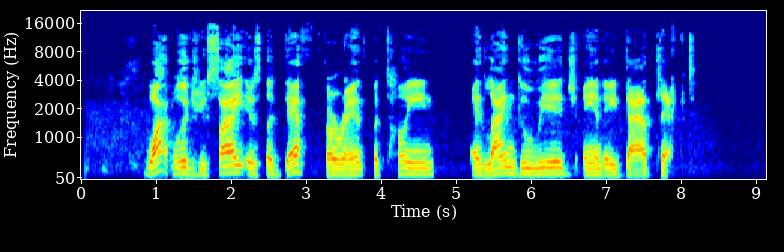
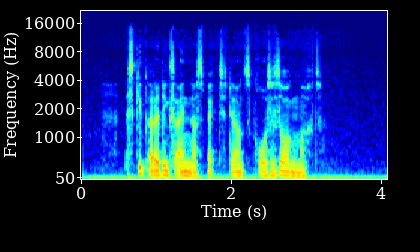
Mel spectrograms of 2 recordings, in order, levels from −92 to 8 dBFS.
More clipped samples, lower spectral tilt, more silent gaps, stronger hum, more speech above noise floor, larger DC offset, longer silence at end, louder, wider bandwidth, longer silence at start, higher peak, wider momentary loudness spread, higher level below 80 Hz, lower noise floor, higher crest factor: neither; second, -4 dB/octave vs -6.5 dB/octave; neither; neither; first, 60 dB vs 25 dB; neither; first, 1 s vs 0.4 s; first, -20 LUFS vs -24 LUFS; about the same, 15.5 kHz vs 14.5 kHz; first, 0.85 s vs 0.15 s; first, -2 dBFS vs -6 dBFS; about the same, 10 LU vs 11 LU; second, -68 dBFS vs -42 dBFS; first, -80 dBFS vs -48 dBFS; about the same, 20 dB vs 20 dB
